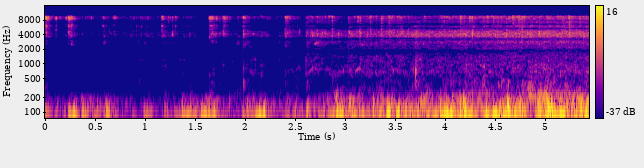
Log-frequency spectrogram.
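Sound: rain sound effect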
